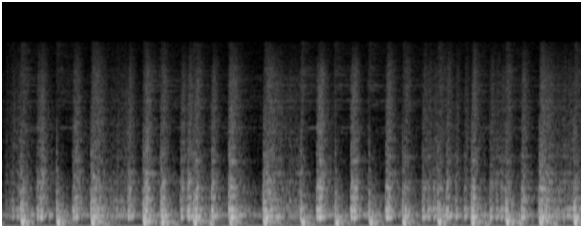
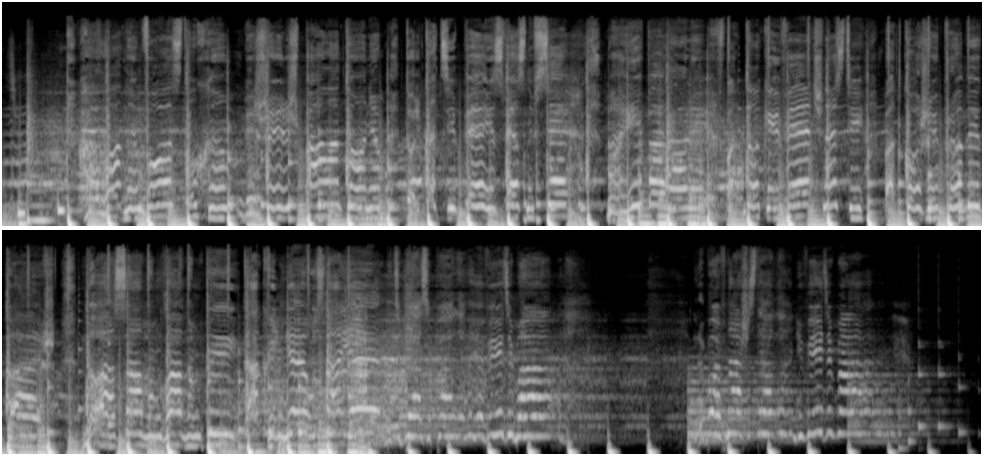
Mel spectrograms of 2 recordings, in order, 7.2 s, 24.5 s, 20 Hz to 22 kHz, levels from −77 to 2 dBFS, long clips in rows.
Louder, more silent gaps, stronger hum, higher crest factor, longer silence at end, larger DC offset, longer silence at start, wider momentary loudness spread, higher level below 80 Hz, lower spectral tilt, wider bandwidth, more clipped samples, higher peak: second, -26 LUFS vs -15 LUFS; neither; neither; about the same, 18 dB vs 14 dB; second, 0 s vs 0.15 s; first, 0.8% vs under 0.1%; about the same, 0 s vs 0 s; second, 3 LU vs 10 LU; second, -36 dBFS vs -16 dBFS; first, -7 dB/octave vs -5.5 dB/octave; second, 11 kHz vs 17 kHz; neither; second, -8 dBFS vs 0 dBFS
